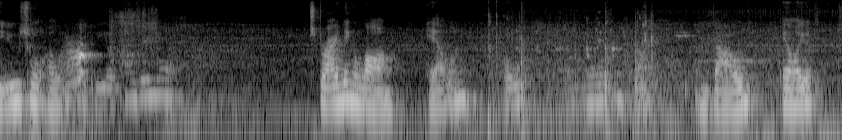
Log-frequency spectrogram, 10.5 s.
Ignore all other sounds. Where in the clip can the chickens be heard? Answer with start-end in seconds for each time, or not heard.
0.3-1.2, 6.0-8.7.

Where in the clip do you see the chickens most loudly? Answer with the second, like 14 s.
1 s.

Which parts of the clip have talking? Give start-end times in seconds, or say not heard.
0.0-2.2, 3.9-10.4.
